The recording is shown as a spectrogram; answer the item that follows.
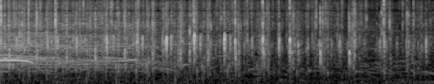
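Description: A small crowd cheering, the voices fading out in the first half-second, followed by scattered hand clapping that thins out near the end.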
